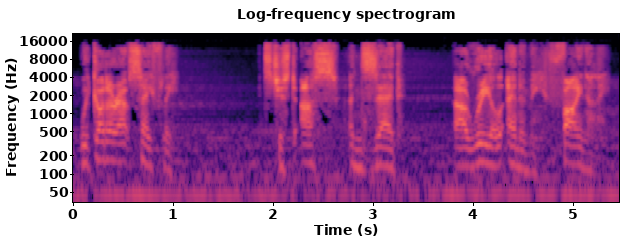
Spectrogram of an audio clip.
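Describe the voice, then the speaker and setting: An actor playing an earnest young male hero in a video game, gentle but resolute, with a sincere, measured delivery. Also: medium pitch, natural voice. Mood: solemn. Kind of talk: video game cutscene voice acting.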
